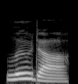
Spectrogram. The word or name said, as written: luda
